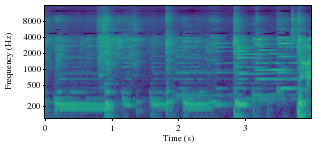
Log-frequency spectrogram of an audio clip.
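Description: Acoustic guitar strummed slowly, one chord about every second, each left to ring.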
